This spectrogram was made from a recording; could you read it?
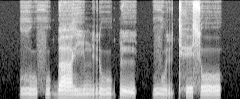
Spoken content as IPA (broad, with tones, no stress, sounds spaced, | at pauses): ɣ u˦ f u˦ ɡ͡b aː˦ ɣ i˦ m r uː˦ k͡p ĩ˨ | v u˦ r tʰ e˨ s oː˦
